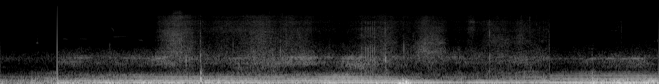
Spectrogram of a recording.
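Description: Bow-mounted electric trolling motor on a fishing kayak running with a steady hum that starts about half a second in and shifts slightly in pitch near the end. A soft rushing hiss rises and falls over the middle.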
